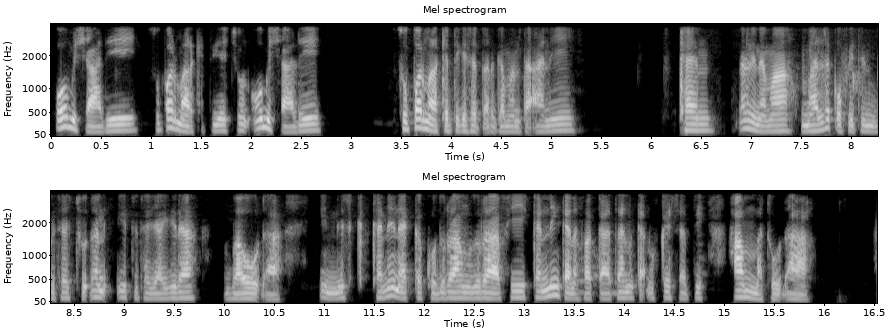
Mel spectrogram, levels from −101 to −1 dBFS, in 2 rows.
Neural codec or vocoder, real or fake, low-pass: none; real; 3.6 kHz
